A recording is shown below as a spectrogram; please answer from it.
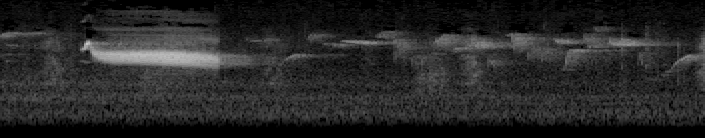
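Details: European greenfinch (Chloris chloris) song: one long, flat, nasal wheeze held for about a second, followed by softer faint twittering notes.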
